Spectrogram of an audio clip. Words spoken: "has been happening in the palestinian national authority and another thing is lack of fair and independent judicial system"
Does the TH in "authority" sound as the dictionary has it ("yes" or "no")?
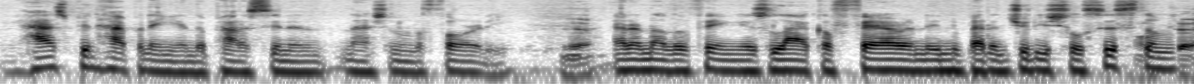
yes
